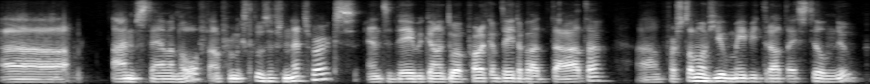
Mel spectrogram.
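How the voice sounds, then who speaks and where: A man's voice: on the low side, fairly even intonation, moderate pace. A man hosting a recorded webinar, talking in a hesitant, conversational way with many fillers. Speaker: webinar host.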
